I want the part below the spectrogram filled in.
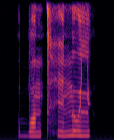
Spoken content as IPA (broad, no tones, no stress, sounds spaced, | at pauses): b ʌ n tʰ i n ɯ lʲ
